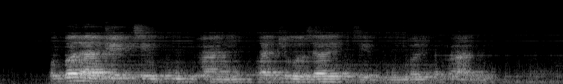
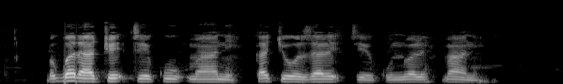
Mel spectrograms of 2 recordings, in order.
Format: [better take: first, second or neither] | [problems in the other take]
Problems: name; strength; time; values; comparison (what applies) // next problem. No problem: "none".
second | noise reduction (neural separator model SepFormer DNS4)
